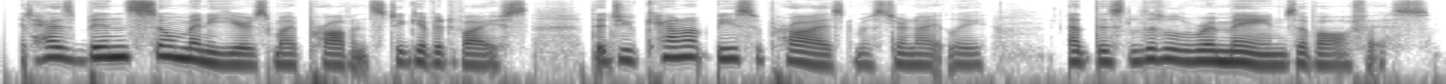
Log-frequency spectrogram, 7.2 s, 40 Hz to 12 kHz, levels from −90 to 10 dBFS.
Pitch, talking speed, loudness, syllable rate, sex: 185 Hz, 200 wpm, -20 LUFS, 5.9 syllables/s, female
